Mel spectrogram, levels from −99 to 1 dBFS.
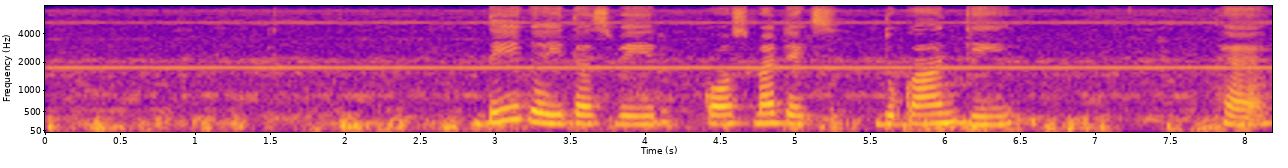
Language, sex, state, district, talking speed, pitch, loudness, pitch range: Hindi, female, Rajasthan, Bikaner, 50 wpm, 220 Hz, -17 LUFS, 210-250 Hz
